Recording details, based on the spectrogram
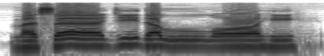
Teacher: ada sin berharakat fathah bertemu dengan alif. Maka di sini mad thabi'i panjangkan dua harakat. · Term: mad tabi'i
